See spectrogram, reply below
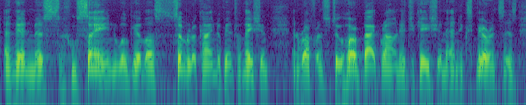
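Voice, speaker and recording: A man hosting a television interview, speaking slowly with many hesitant fillers. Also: on the low side, fairly even intonation, a little mellow. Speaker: host.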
